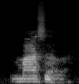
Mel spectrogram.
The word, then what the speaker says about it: muscle: Nah, bacanya adalah muscle. Oh, muscle. Ya, Muscle. ya. Muscle. Jadi Malah C-nya hilang ya. ya, karena S-nya dibaca S, kemudian C-nya juga dibaca S, jadi muscle.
